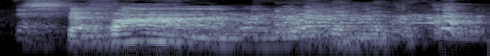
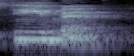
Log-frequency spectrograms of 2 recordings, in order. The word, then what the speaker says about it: Steve: And ever since then, my name is pronounced frequently incorrect, like Stefan. Like, I'm Stefan, yes. No. And then I'll say, no, my name is Steven or Steve, depending on my mood.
